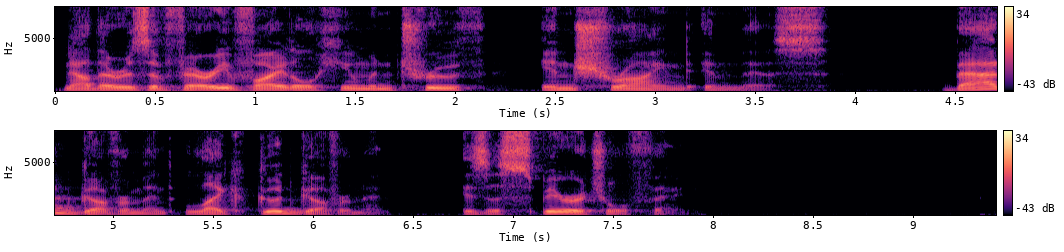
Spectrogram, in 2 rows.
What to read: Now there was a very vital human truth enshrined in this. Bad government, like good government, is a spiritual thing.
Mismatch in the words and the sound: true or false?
true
